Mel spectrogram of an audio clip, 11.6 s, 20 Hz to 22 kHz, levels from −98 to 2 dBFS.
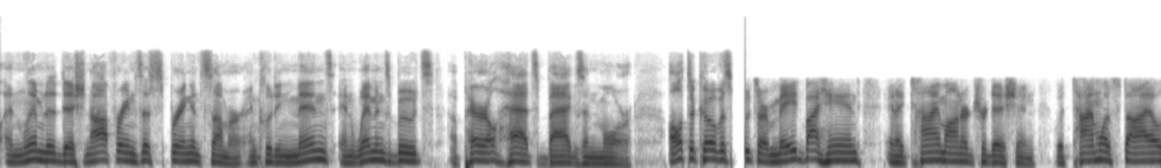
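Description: At 7.31 s a handover gap silences the speech for 140 ms while the call changes networks; the waveform falls flat until 7.45 s. From 7.45 s onward, a fallback to narrowband leaves nothing above 4 kHz, making speech duller and rougher, with a hard spectrogram ceiling at 4 kHz.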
